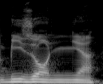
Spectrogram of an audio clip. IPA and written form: bisoŋŋa (bisogna)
